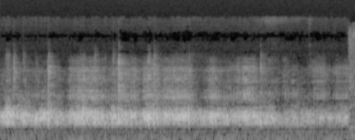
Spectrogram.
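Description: Handheld fetal Doppler's speaker playing an unborn baby's heartbeat: a fast, even whooshing pulse over static, dipping a little near the end.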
